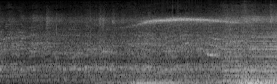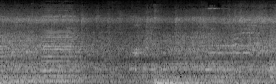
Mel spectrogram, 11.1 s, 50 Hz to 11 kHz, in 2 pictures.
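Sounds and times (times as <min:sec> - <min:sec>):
soundtrack music from screen: 0:01.8 - 0:11.0
deep rumble: 0:02.0 - 0:11.0.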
